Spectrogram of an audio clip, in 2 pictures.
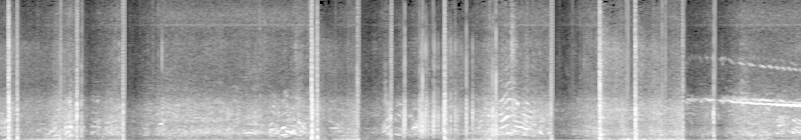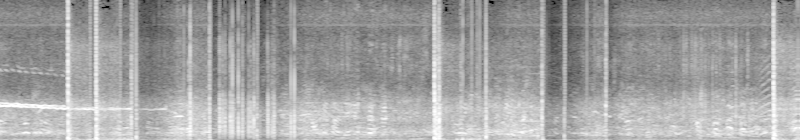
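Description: Fireworks bang and crackle overhead, with sharp booms at irregular moments.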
